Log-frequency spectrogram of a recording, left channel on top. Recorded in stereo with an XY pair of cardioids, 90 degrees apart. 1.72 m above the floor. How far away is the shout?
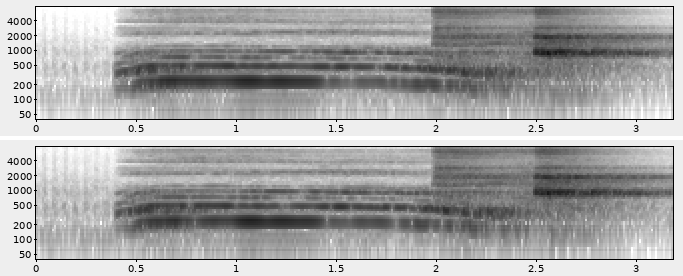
About 1.3 m.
